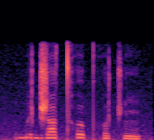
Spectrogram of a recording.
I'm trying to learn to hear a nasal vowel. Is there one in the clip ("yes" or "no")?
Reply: yes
